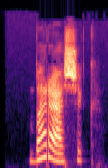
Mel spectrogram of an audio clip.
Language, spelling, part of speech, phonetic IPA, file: Russian, барашек, noun, [bɐˈraʂɨk], Ru-барашек.ogg
- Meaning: 1. endearing diminutive of бара́н (barán): little sheep, little ram, lamb 2. lambskin 3. wing nut, thumbscrew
